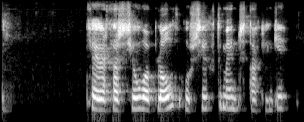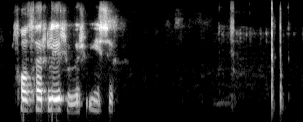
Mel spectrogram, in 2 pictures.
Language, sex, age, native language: Icelandic, female, 40-49, Icelandic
